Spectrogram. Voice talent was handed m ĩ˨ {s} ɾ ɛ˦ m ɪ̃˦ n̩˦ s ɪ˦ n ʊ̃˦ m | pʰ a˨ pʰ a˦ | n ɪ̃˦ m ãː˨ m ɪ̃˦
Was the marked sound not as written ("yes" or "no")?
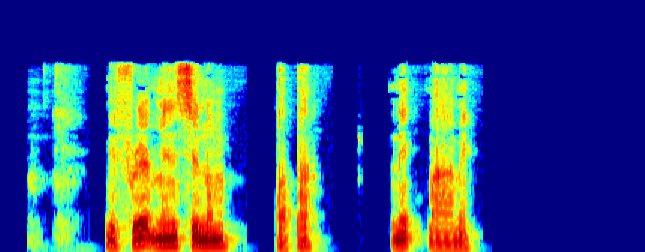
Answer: yes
